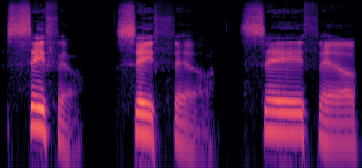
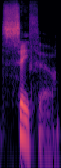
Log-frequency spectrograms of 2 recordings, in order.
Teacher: notice how the R is pronounced in modern Hebrew. It's similar to French. It's back.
